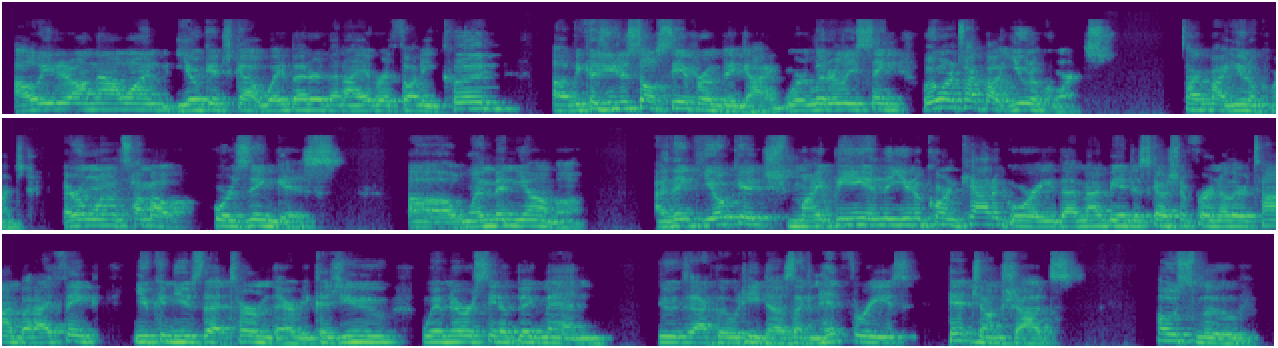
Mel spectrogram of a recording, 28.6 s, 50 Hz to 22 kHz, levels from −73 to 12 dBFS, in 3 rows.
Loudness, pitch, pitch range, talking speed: -16 LUFS, 165 Hz, 150-180 Hz, 200 wpm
